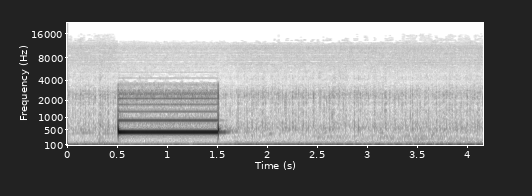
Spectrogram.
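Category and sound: signal or alarm, telephone line ringing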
